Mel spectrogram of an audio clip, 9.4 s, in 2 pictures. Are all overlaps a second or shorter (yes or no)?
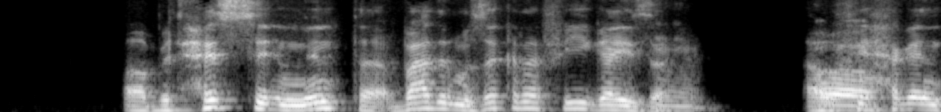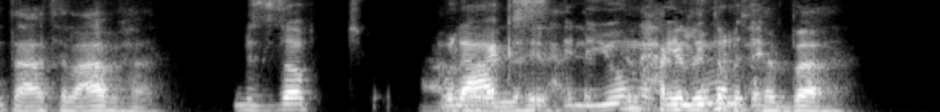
no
